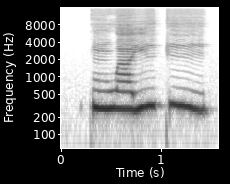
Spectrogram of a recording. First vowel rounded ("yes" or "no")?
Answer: yes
